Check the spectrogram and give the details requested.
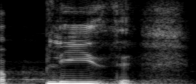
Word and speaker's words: please: देखिए PL से दोस्तों आधा प और ल हो जाता है, EA से बड़ी ई और SE से ज हो जाएगा। यह लिखा गया आपका प्लीज़, PLEASE प्लीज़।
